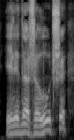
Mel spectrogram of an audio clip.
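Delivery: ordinary delivery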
